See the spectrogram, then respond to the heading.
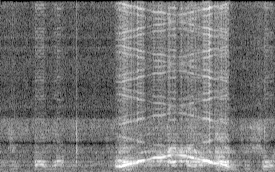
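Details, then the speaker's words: Improved Morgan one-tube regenerative receiver, hand-wound choke replaced by a store-bought choke, tuning a weak broadcast-band station: clean whistle glides smoothly up and down with no squeals or jumps; regeneration control stable. "how nice that regeneration control is now you can see how much more stable it is now"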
